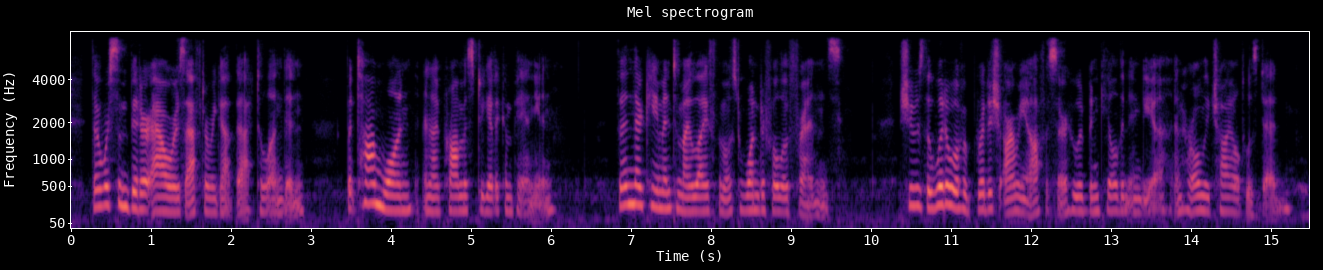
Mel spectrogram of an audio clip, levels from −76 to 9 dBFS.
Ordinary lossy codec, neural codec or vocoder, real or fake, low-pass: AAC, 48 kbps; codec, 16 kHz, 2 kbps, FreqCodec, larger model; fake; 7.2 kHz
